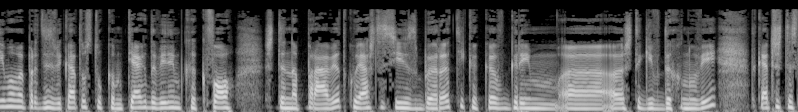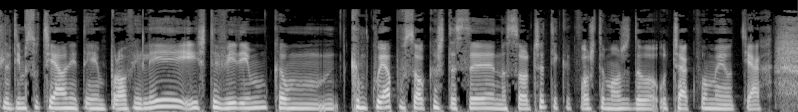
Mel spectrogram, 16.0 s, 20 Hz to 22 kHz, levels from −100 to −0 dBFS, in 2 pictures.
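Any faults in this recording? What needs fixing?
Nothing to fix: no faults found in the speech recording, so no corrective action is needed.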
